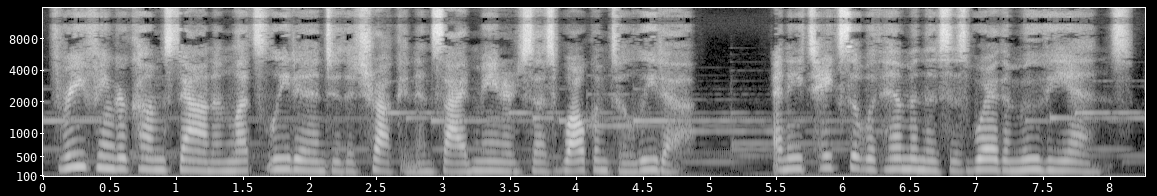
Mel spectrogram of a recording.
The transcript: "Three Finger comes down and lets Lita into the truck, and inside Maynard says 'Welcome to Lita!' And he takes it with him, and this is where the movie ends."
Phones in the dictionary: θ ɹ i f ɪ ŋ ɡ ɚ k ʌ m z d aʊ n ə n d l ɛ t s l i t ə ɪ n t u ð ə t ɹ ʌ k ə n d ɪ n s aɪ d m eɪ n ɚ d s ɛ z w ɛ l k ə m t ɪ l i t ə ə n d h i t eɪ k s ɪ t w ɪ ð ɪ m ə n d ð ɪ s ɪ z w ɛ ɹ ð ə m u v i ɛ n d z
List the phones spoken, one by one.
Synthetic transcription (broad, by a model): θ ɹ i f ɪ ŋ ɡ ɚ k ʌ m z d aʊ n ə n l ɛ t s l i t ə ɪ n t u ð ə t ɹ ʌ k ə n ɪ n s aɪ d m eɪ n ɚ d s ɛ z w ɛ l k ə m t ɪ l i t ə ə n i t eɪ k s ɪ t w ɪ ð ɪ m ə n ð ɪ s ɪ z w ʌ ɹ ð ə m u v i ɛ n d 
